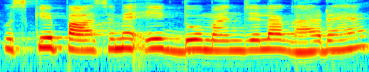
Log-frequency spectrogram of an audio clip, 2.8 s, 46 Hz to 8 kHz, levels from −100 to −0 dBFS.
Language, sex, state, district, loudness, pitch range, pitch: Hindi, female, Chhattisgarh, Bilaspur, -17 LUFS, 225-245 Hz, 235 Hz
